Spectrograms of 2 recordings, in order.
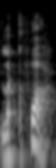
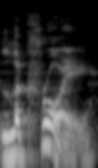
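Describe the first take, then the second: First: The name gets a French-style pronunciation. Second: The name gets an American-style pronunciation. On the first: It refers to the fashion designer. The speaker calls it right. "Sweetie, that she only wears La Croix" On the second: It refers to the drink brand. The speaker calls it wrong. "they didn't tell nobody how to say it, and so they call it LaCroix"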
